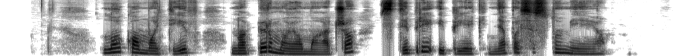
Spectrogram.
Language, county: Lithuanian, Vilnius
